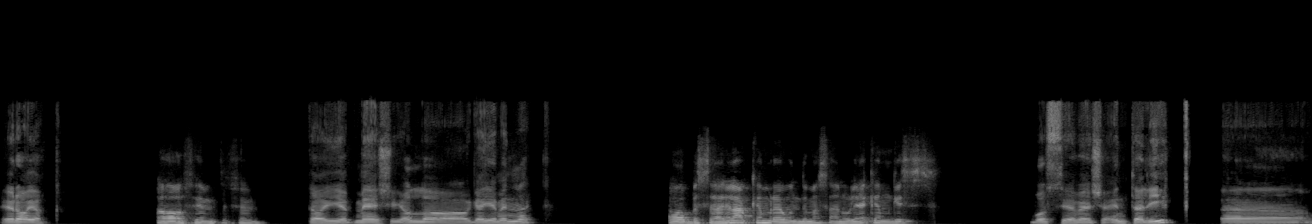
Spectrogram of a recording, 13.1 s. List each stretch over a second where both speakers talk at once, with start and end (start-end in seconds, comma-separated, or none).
none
